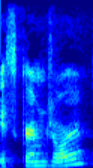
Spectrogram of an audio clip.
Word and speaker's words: Scrimgeour: A soft G. Scrimgeour. – Scrimgeour.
